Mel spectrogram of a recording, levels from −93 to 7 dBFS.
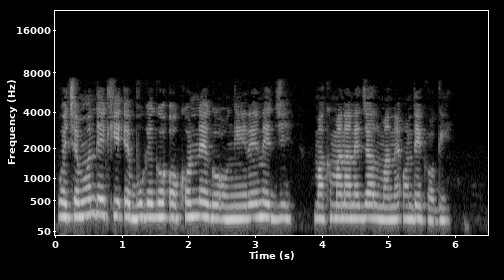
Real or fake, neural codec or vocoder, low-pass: real; none; 7.2 kHz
